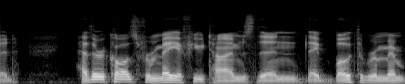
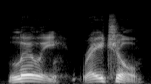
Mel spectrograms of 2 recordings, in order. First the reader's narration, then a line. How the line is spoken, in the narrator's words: Heather shouts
